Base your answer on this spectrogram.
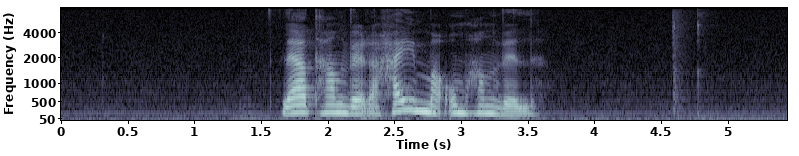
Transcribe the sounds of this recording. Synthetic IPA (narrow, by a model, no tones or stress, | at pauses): læːt̪ɦanʋeːɾa̰hajma̰ʔʊmɦanʋɪl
